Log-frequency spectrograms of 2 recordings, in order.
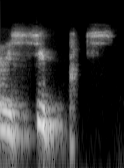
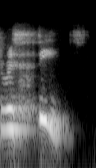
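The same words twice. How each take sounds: First: A P sound is pronounced before the T. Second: No P sound is pronounced before the T. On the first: The speaker calls it wrong. "The P is silent. Do not say receipts" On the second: The speaker calls it right. "It's receipts"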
